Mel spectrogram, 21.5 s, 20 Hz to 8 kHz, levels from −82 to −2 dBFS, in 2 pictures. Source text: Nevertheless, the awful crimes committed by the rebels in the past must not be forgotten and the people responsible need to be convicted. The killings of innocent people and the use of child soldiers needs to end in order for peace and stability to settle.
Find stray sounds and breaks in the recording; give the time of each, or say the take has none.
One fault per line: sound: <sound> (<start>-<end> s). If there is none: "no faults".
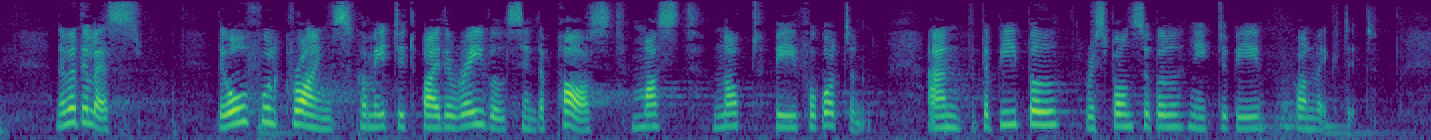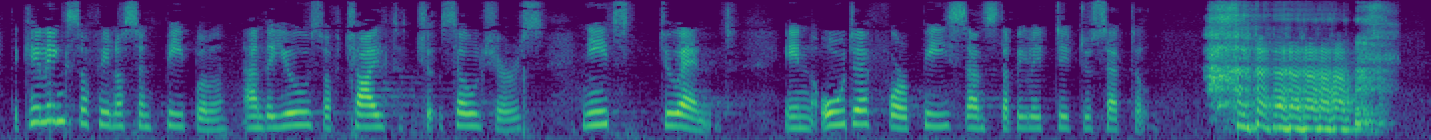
sound: laugh (19.7-21.2 s)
